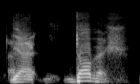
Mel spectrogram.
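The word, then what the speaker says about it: Dobeš: I think that, I don't even know how to pronounce his name, but Dobbs. – Dobish. Jakub Dobish.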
